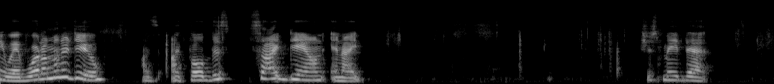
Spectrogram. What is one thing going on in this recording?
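Paper rustles and slides as it is folded.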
